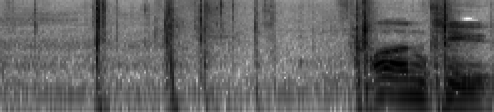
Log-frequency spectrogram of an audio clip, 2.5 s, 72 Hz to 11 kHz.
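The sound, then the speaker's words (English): Playing cards are drawn from a deck, making a few crisp, sharp flicks and slaps, followed by a voice talking. “I'm going to draw my 6 cards.”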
